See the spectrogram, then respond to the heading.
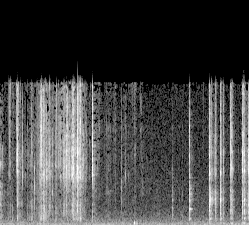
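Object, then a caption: Bar of soap scraped with a metal blade. A metal utility knife blade scrapes flat across a solid pink and yellow bar of soap with a cream-coloured core, held in the hand. Bright, dry crinkling scrapes come in a dense burst at first, then thin out into sharp, brief ticks and short scratches with quiet gaps between them.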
